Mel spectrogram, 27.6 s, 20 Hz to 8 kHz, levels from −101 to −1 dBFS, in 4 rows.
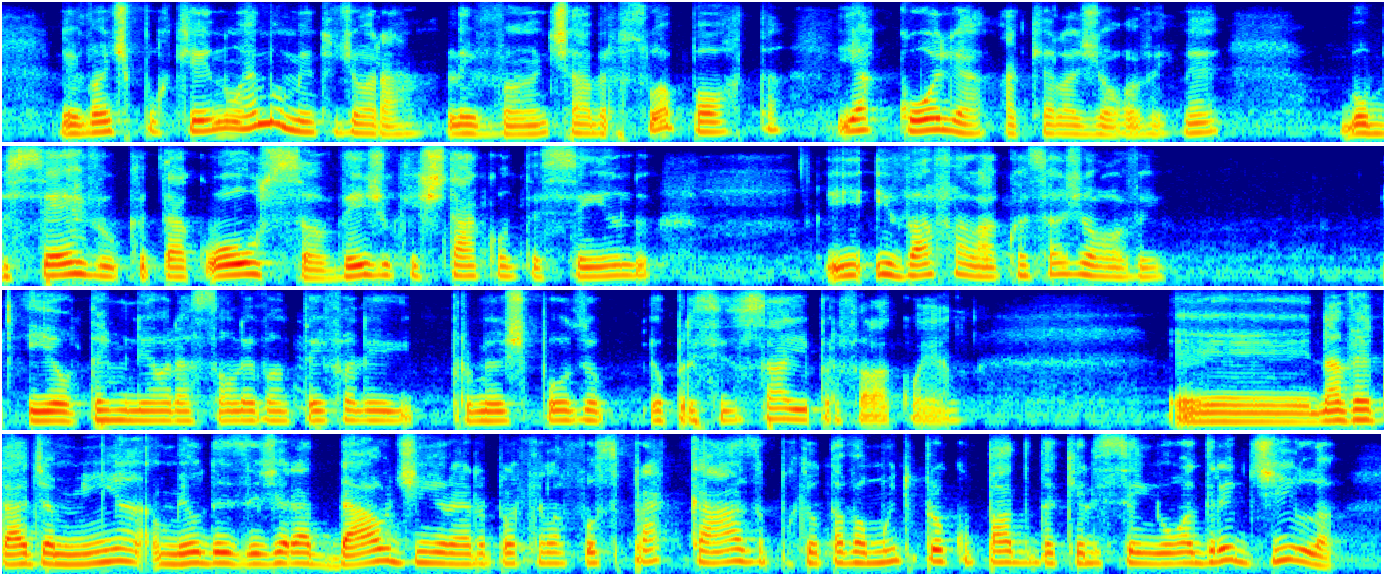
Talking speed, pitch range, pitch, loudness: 175 wpm, 155-185 Hz, 170 Hz, -27 LUFS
